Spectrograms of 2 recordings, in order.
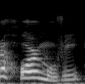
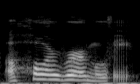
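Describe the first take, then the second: First: The first word sounds like a different word. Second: The first word is clearly pronounced as horror. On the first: The speaker calls it wrong. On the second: The speaker calls it right.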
